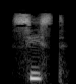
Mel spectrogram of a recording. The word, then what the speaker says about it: Sidst: The D sound is quiet when it is paired by consonant letters like S or T.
